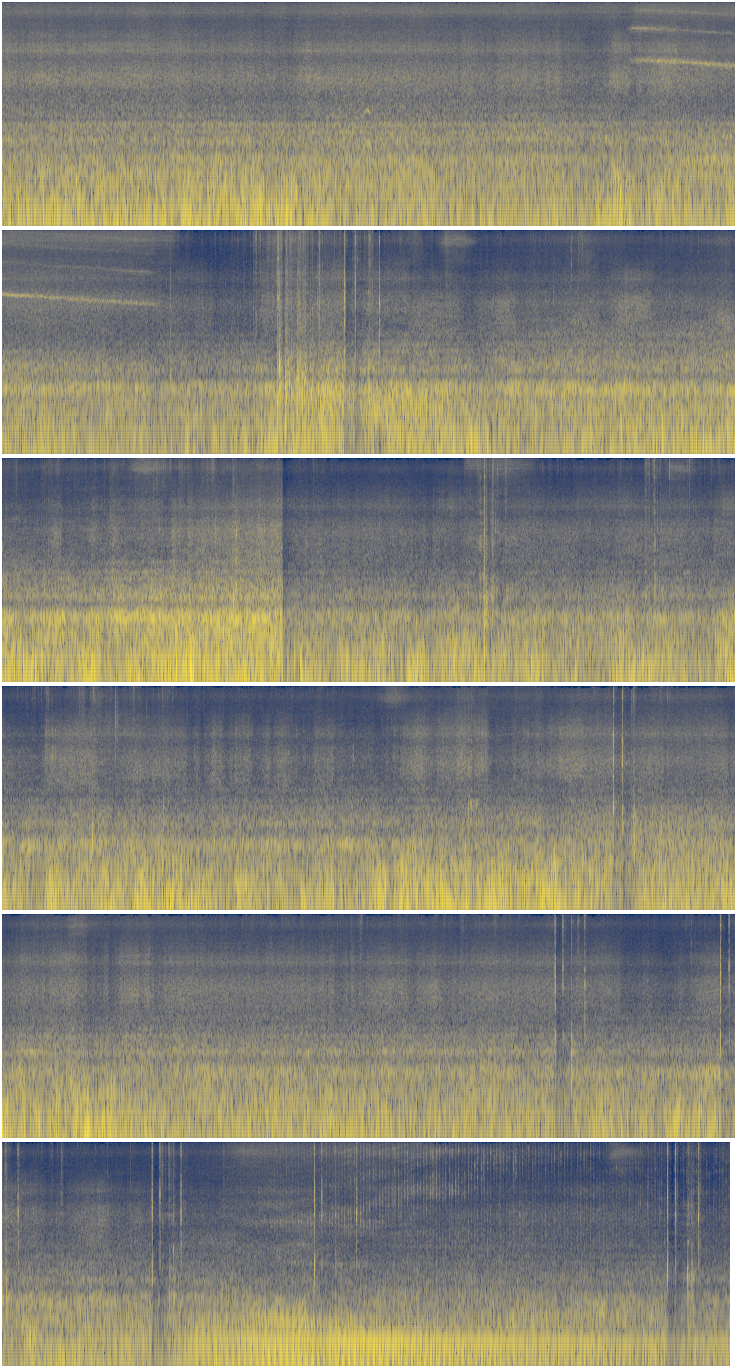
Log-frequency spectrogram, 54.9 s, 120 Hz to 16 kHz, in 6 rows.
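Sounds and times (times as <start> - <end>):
high whine falling in pitch: 0.0 - 11.5
bicycle tyres rumbling on pavement: 0.0 - 54.9
wind on microphone: 0.0 - 54.9
sharp clicks: 43.5 - 44.0, 47.6 - 48.2, 53.6 - 54.9.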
